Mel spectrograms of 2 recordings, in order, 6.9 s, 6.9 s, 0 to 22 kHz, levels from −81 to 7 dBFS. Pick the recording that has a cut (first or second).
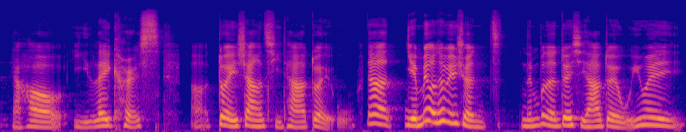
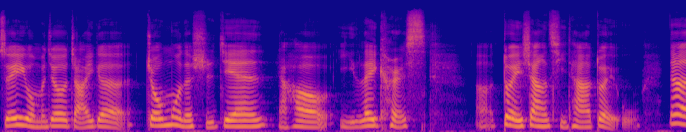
first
